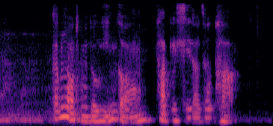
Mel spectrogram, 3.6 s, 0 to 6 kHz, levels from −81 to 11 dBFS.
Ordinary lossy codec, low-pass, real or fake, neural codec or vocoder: AAC, 48 kbps; 5.4 kHz; fake; codec, 44.1 kHz, 2.6 kbps, SNAC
